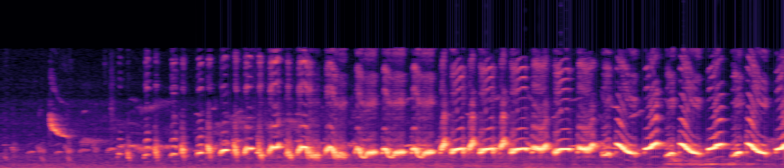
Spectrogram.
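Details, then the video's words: Chinese hwamei, a caged fighting bird in moult, practising song in the morning: after a quiet start, a sustained, loud, rapid outpouring of varied warbled and whistled notes, about four per second. "Chiến tam hoàng, luyện công buổi sáng!"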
